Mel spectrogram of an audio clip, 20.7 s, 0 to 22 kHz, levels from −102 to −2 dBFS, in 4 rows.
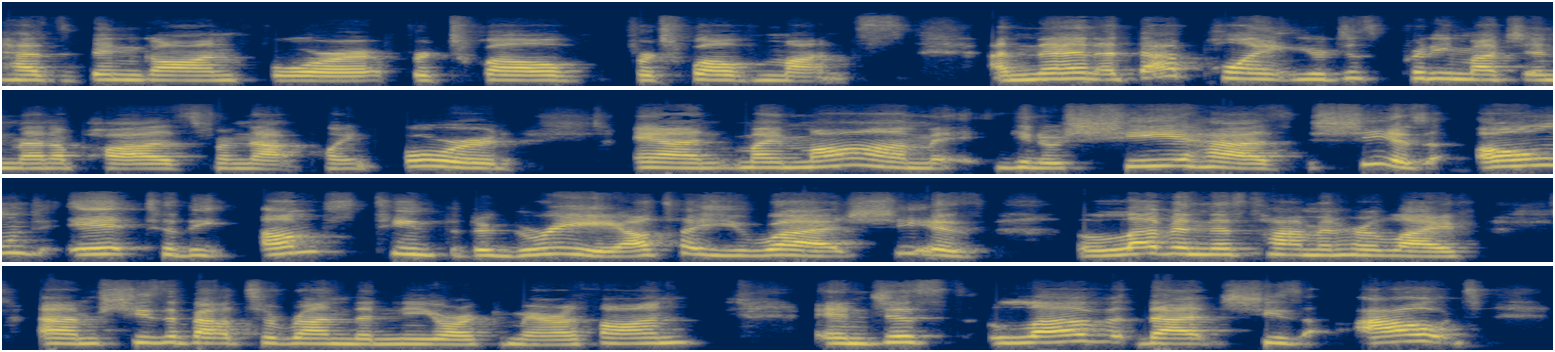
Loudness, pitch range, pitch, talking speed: -19 LUFS, 205-275 Hz, 235 Hz, 190 wpm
